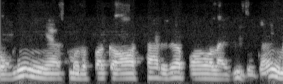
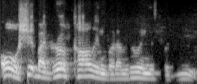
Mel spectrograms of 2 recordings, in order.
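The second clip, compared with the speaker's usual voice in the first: ordinary talk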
